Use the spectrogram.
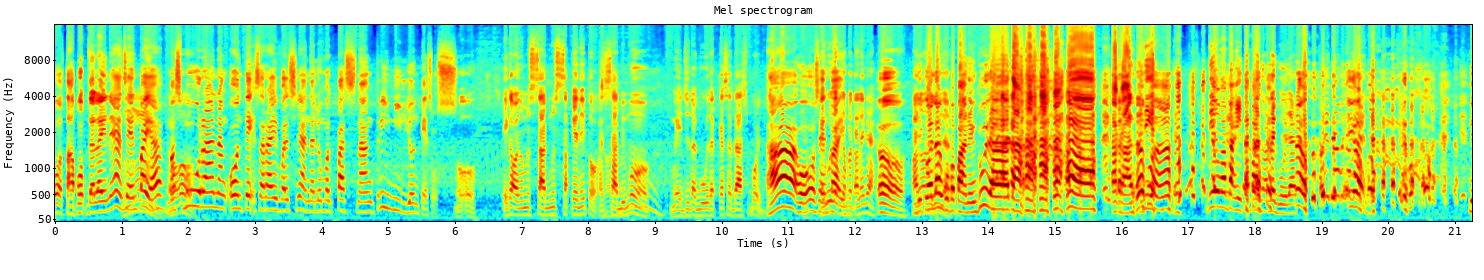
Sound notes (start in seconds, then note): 14.6 laughs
